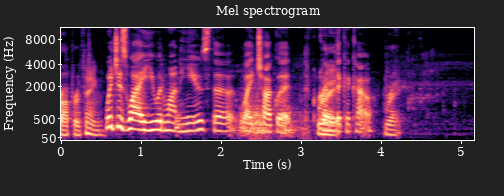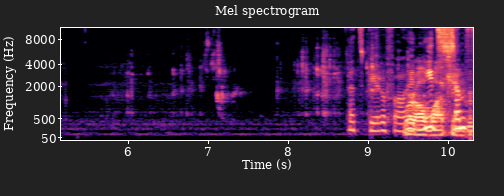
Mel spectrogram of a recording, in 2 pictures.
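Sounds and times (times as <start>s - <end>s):
speech: 0.0s - 4.4s, 8.8s - 10.3s
liquid trickling and splashing: 4.3s - 5.0s, 6.0s - 9.1s
clear cocktail pouring into glasses: 6.6s - 9.2s.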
